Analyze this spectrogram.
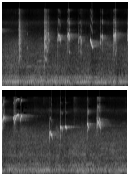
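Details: Olive-backed sunbird (kolibri ninja) with a sharp lure song meant to draw wild birds into answering: thin high chirps and short downslurred whistles about every third of a second, with steady low background hum throughout.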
